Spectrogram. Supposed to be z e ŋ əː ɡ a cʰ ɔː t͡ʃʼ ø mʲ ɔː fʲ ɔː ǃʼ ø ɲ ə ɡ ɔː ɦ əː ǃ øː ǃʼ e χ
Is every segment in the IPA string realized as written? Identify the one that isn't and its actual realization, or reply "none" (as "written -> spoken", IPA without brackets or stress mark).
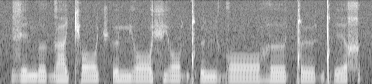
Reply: none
